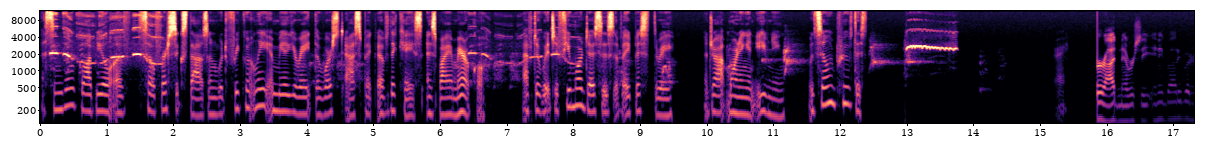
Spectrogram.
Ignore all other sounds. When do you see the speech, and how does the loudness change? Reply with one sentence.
The speech can be heard from 0.1 to 12.4 s, at a steady volume; and briefly from 15.2 to 17.2 s.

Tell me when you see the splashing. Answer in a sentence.
You can't hear the splashing here.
